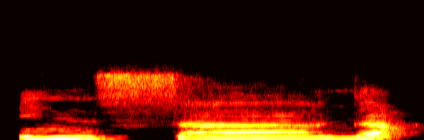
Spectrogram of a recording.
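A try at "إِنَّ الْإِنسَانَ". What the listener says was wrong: You did prolong the sa for a bit. I would like it if you could prolong it for a little bit longer because there is an alif, so we could distinguish it from a normal stroke.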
